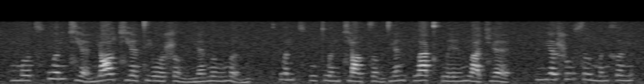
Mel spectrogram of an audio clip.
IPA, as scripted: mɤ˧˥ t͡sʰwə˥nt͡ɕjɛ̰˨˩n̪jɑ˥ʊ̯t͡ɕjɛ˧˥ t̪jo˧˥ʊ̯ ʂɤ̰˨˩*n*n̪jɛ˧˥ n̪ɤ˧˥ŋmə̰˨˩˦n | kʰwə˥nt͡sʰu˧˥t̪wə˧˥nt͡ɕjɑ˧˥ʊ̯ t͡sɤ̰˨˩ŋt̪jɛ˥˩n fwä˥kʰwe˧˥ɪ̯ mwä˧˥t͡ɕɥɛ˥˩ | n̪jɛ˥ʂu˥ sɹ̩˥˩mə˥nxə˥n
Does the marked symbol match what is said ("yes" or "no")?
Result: no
